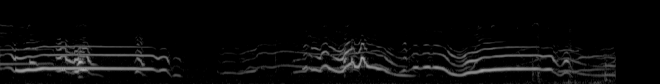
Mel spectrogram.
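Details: Coyotes howling together, two or more voices overlapping, their held notes wavering, sliding and dipping in pitch with brief yipping breaks, then cutting off abruptly.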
